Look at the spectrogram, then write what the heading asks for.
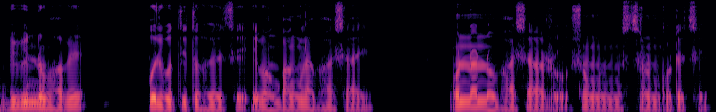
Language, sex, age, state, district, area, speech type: Bengali, male, 30-45, West Bengal, North 24 Parganas, rural, spontaneous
